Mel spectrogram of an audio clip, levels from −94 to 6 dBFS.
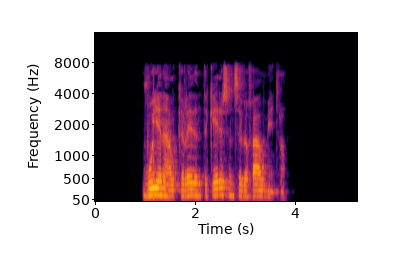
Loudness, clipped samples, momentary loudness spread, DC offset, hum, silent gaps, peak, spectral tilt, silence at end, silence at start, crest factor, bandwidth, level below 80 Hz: -18 LUFS; under 0.1%; 19 LU; under 0.1%; none; none; -2 dBFS; -6 dB/octave; 1.5 s; 0.95 s; 18 dB; 8.2 kHz; -54 dBFS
